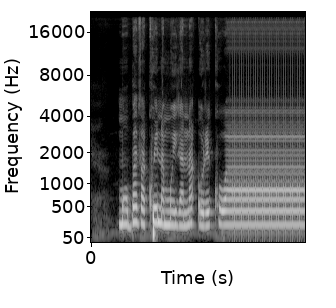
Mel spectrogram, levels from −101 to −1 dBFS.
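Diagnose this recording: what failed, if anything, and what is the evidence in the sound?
A system hang loop at the driver or buffer stage. From 2.77 s, just after "kwĩna mũigana ũrĩkũ wa", the speech freezes into a steady 21.5 Hz buzz to the end. The hardware keeps replaying one 46 ms stretch, which fits a 2048-sample buffer.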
